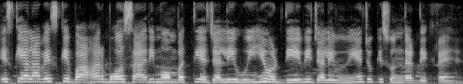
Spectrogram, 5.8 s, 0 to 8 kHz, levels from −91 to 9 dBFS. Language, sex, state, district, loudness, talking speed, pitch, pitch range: Hindi, female, Bihar, Gopalganj, -15 LUFS, 225 wpm, 230 Hz, 220-255 Hz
